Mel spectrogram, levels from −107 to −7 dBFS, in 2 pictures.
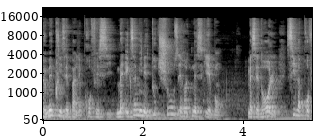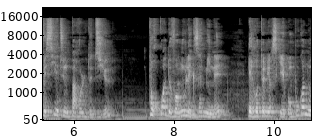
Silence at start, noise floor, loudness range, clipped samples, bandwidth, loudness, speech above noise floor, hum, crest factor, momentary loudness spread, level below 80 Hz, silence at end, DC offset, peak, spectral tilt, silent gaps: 0 s; -51 dBFS; 2 LU; under 0.1%; 15.5 kHz; -30 LUFS; 20 dB; none; 20 dB; 9 LU; -52 dBFS; 0 s; under 0.1%; -10 dBFS; -3.5 dB/octave; none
